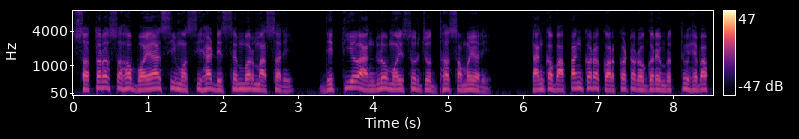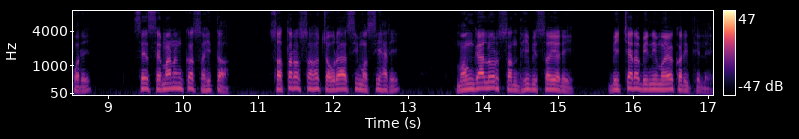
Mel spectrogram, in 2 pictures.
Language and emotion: Odia, neutral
